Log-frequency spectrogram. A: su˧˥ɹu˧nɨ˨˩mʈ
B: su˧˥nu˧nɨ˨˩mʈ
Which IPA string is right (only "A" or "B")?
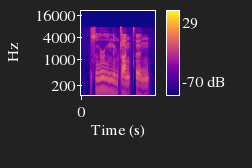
A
